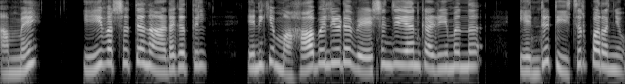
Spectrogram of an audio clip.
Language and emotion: Malayalam, happy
